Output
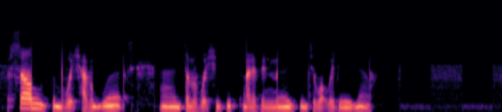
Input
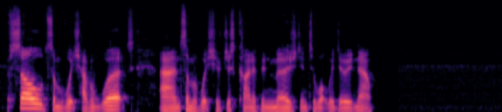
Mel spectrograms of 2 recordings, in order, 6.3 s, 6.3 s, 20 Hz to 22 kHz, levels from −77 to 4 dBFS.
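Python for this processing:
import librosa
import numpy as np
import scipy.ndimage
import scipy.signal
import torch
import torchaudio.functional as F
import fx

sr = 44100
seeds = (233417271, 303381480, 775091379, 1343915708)

y = fx.small_body(x, sr, hz=(270.0, 1300.0), ring_ms=35, db=7)
y = fx.filter_lfo_lowpass(y, sr, shape='square', hz=1.3, low_hz=240.0, high_hz=1500.0, q=3.7)
y = fx.dynamic_eq(y, sr, hz=120.0, q=2.1, threshold_db=-34.0, ratio=4.0, max_db=-4)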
